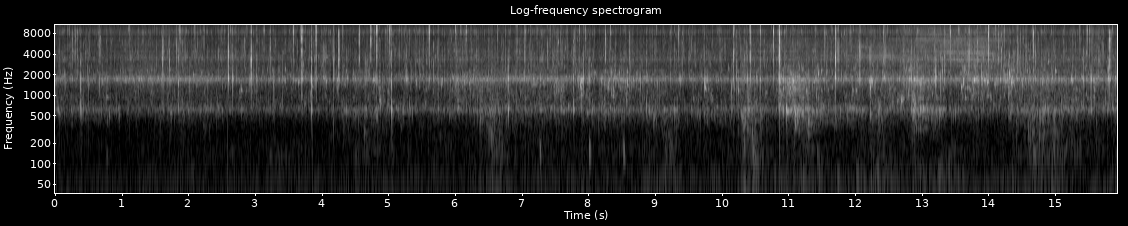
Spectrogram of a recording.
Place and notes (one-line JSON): {"title": "Bundeena, NSW, Australia - (Spring) Inside Bundeena Bay At Midday", "date": "2014-09-24 13:00:00", "description": "I'm not sure what all the sound sources are. There were lots of little fish around the microphone so I'm assuming they were one of the vocalists.\nTwo JrF hydrophones (d-series) into a Tascam DR-680.", "latitude": "-34.08", "longitude": "151.15", "timezone": "Australia/Sydney"}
